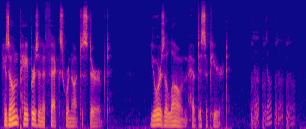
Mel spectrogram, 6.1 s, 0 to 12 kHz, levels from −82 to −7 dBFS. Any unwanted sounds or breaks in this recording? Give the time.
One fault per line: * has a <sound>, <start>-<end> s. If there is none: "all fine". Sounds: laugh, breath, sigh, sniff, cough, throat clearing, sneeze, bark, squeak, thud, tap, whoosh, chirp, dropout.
* has a laugh, 5.0-5.9 s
